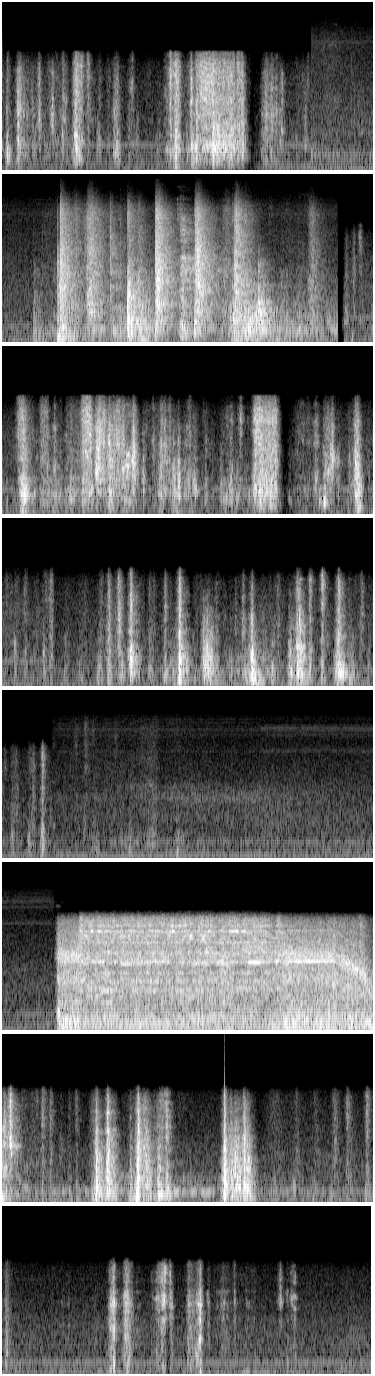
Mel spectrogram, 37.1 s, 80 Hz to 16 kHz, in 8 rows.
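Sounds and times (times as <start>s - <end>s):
impact driver hammering: 3.9s - 8.8s.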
